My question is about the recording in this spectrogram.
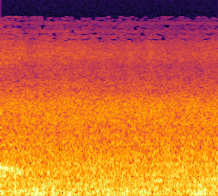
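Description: Steady rushing background noise, with no voice and no distinct events.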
